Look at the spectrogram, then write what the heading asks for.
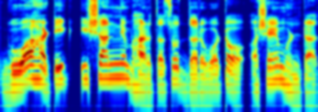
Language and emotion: Goan Konkani, neutral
